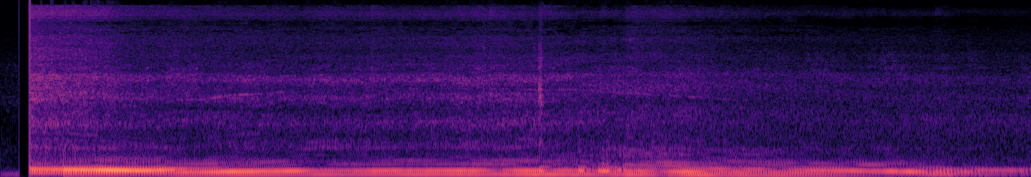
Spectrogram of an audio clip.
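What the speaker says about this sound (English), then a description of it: "Rolled a video of it driving away." An Acura RSX Type S car starts up loud and close, its engine rumbling steadily with a low throaty hum as it pulls away, while the sound stays strong throughout.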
